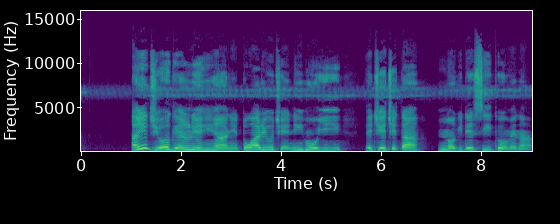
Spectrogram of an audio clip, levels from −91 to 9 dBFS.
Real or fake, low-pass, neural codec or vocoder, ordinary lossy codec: fake; 14.4 kHz; vocoder, 44.1 kHz, 128 mel bands every 512 samples, BigVGAN v2; MP3, 96 kbps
